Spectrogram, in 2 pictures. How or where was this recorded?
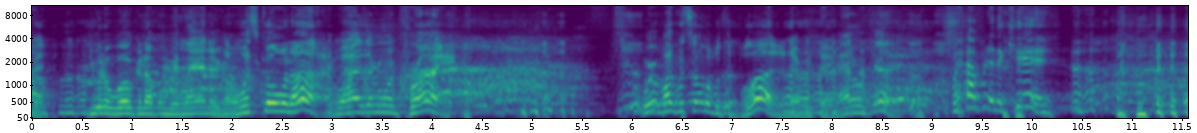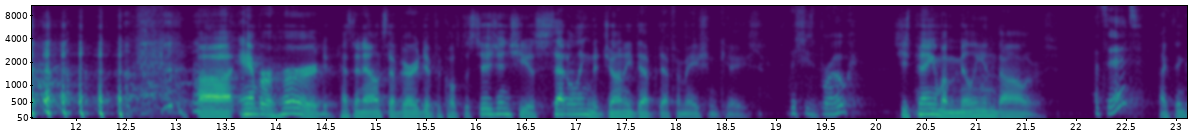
live audience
